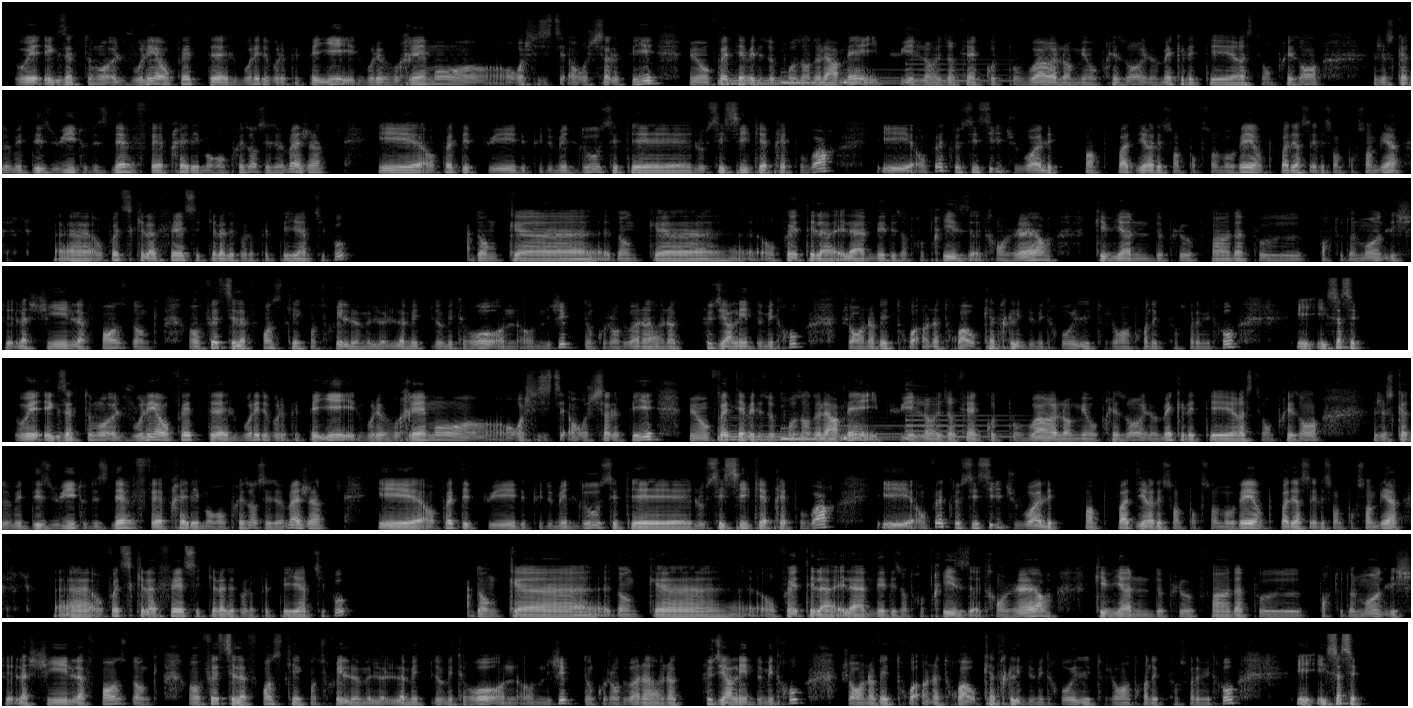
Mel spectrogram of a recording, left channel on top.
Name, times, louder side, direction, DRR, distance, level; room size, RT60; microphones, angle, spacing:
voice 1, 0.1-24.6 24.9-31.6 32.9-49.0 49.3-55.8, right 2 dB, 20° right, 0.6 m, -33 dB
Guitar, 7.2-10.4, right 3 dB, 80° right, 0.8 m, -38 dB
6.2 x 2.1 x 3.3 m
head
